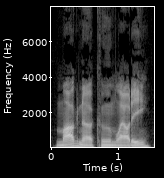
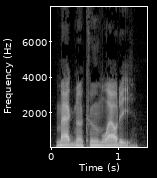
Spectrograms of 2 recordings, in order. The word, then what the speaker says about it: magna cum laude: And then you would have magna cum laude as a correct pronunciation, but with an Americanized pronunciation, it might sound like magna cum laude.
